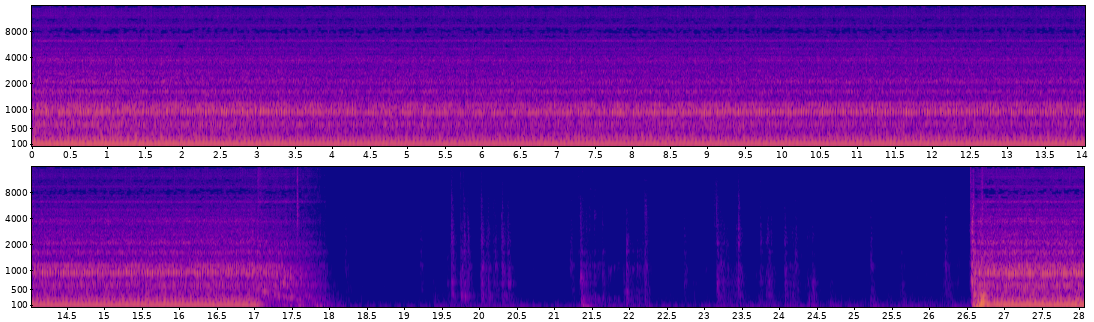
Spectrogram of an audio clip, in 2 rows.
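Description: Small bench lathe motor running with a steady hum as it spins a brass rifle case in its chuck, while a hand-held K&M neck turner takes the finishing cut on the case neck. About 17 seconds in the lathe winds down, leaving a few faint handling clicks, and near the end the motor starts up again.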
